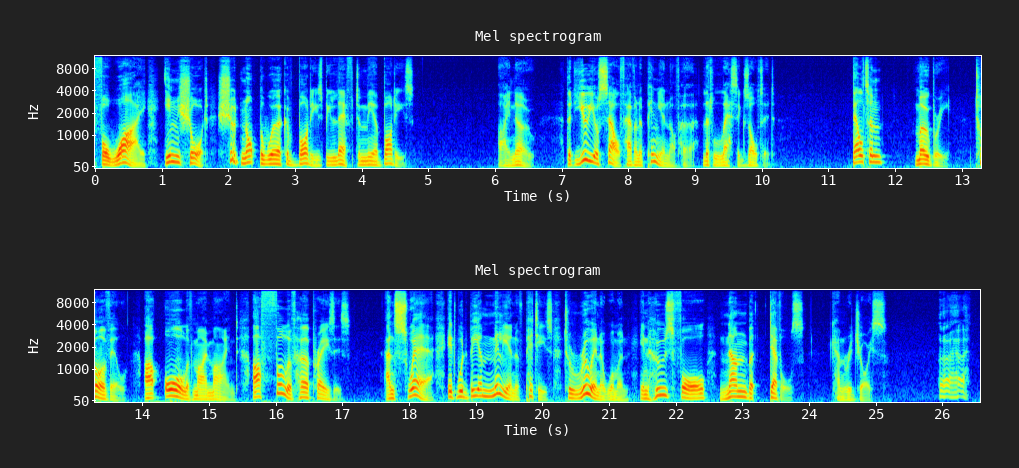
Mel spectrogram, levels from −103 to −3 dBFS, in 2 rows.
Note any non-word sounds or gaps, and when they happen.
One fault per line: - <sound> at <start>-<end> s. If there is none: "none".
- laugh at 25.9-26.4 s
